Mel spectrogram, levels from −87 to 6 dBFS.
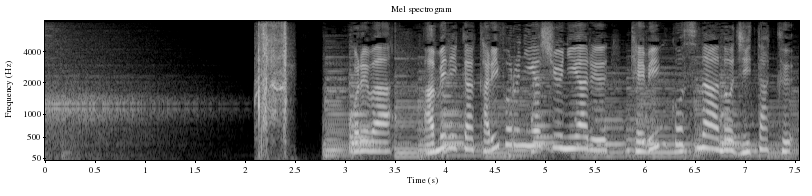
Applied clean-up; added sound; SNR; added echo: none; none; none; none.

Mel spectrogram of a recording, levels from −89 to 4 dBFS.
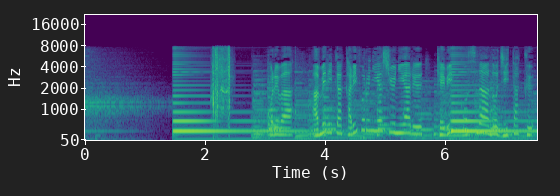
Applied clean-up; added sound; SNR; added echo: none; Acoustic guitar; 0 dB; none.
